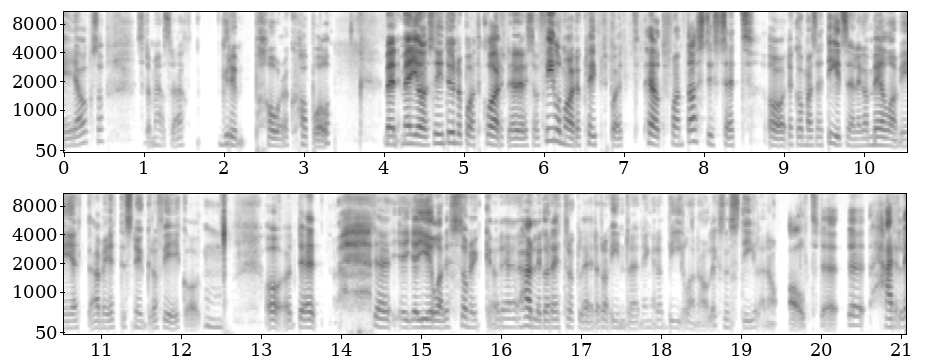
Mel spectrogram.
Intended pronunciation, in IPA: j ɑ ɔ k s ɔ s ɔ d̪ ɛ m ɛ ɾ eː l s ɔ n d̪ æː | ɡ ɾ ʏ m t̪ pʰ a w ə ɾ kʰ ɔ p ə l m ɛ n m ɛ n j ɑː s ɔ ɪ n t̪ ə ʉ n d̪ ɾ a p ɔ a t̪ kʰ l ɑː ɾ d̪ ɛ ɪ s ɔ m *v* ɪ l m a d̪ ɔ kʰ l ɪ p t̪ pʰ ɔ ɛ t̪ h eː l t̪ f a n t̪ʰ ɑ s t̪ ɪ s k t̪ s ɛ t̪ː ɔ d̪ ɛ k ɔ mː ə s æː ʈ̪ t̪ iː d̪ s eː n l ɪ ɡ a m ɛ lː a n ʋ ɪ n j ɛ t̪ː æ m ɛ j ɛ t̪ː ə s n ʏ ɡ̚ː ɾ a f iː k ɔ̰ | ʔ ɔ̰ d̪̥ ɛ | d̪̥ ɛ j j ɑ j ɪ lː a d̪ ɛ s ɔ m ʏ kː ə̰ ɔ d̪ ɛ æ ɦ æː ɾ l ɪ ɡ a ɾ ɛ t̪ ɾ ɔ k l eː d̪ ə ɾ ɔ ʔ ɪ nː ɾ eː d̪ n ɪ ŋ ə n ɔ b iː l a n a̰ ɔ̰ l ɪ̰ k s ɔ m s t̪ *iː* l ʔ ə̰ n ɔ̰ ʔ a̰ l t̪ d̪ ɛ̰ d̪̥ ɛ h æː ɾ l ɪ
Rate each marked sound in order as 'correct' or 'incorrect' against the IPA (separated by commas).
incorrect, correct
